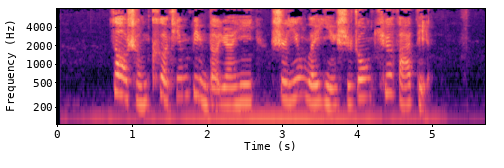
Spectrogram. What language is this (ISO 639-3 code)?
zho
